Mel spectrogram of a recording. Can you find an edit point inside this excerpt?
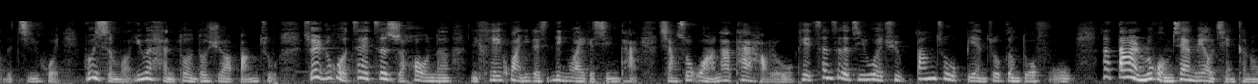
no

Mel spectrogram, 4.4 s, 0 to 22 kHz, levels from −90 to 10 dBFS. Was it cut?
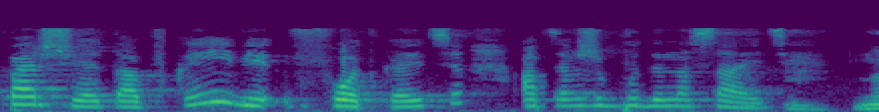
yes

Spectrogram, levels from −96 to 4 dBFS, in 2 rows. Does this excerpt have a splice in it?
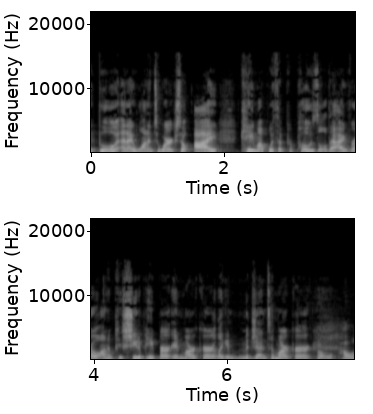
no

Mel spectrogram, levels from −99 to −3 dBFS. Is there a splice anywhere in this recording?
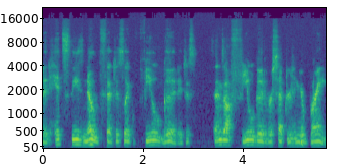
no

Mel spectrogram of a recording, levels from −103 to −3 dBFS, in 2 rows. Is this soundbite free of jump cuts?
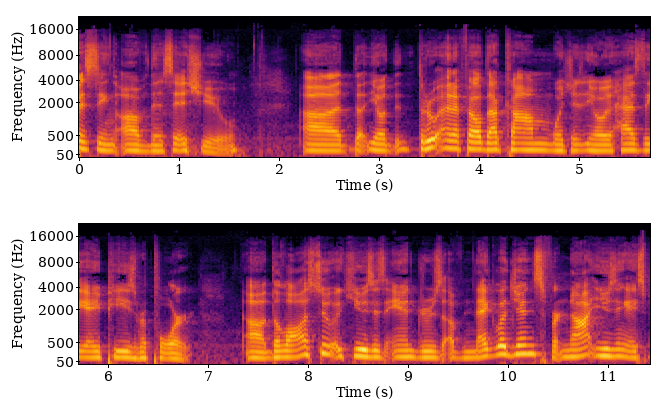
yes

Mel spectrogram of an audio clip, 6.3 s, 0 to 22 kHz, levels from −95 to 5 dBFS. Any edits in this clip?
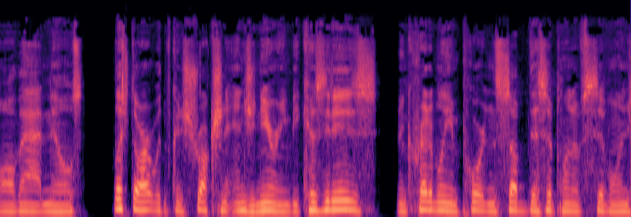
yes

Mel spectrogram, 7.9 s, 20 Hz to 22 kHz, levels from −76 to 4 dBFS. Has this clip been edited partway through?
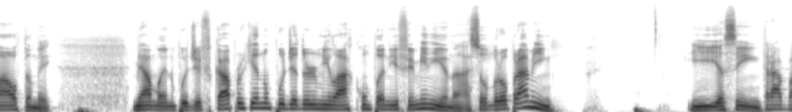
no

